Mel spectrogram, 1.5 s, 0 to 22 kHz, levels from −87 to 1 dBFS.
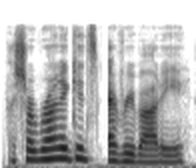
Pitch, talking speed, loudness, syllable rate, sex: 195 Hz, 205 wpm, -16 LUFS, 7.6 syllables/s, female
